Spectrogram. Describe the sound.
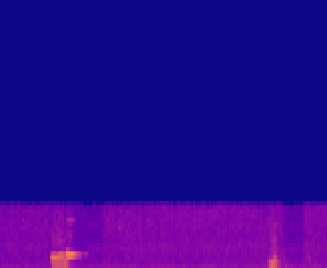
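Telephone dialing tones: two short electronic tone bursts, a brief cluster of beeps early on and a single beep later, faint over a low steady hum with quiet gaps between them.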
